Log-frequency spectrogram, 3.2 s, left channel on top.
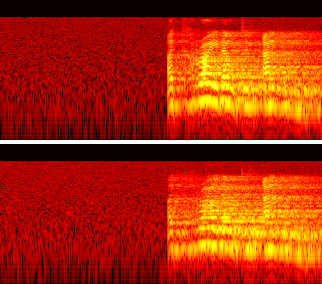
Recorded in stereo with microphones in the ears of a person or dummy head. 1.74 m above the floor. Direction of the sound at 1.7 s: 70° left (ahead or behind).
